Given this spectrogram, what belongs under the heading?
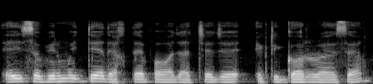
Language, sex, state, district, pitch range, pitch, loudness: Bengali, male, Assam, Hailakandi, 115-135 Hz, 120 Hz, -15 LUFS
